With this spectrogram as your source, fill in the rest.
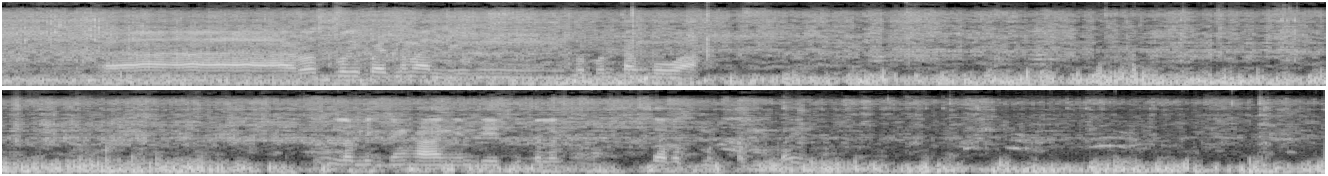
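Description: Bicycle tyres rumble steadily over paving stones.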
